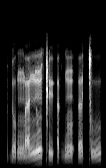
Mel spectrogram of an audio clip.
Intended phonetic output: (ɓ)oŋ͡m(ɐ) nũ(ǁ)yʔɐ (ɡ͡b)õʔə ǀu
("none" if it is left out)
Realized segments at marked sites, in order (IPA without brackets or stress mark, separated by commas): ɗ, ɐ, ǁ, ɡ͡b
